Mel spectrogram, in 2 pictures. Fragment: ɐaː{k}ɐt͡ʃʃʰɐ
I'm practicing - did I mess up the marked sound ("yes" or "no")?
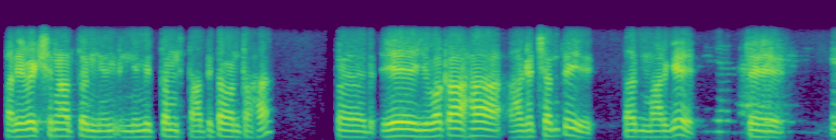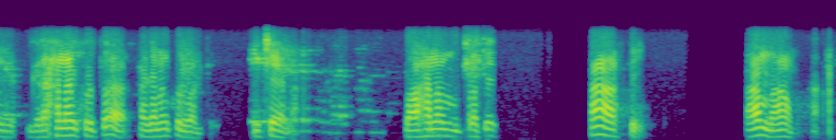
yes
